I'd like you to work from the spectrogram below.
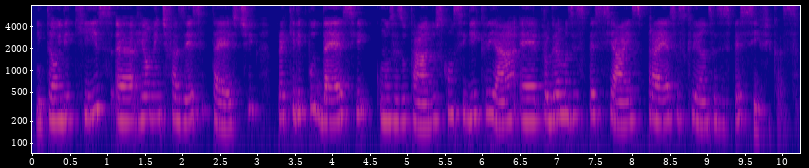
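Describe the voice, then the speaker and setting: A woman's voice: mid-range voice, steady tone, a little mellow. Woman psychologist explaining, echoey room. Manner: conversational, tag questions, measured pauses. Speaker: psychologist explaining a concept on her channel. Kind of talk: explanatory talk to camera.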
